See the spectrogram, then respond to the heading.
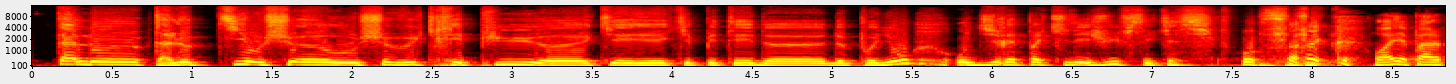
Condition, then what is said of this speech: None; typical speech.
